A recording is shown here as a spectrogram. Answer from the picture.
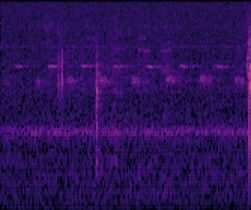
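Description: Quiet room tone with faint, short, high chirps in the background, like distant birds, and a single light click a little under a second in.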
